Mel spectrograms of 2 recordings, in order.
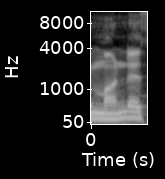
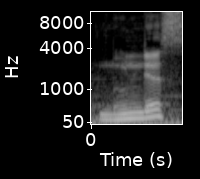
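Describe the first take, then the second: First: The first syllable does not sound like 'moon'. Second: The first syllable sounds like 'moon'. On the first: The speaker calls it right. "that's the actual correct pronunciation" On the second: The speaker calls it wrong. "like the moon"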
